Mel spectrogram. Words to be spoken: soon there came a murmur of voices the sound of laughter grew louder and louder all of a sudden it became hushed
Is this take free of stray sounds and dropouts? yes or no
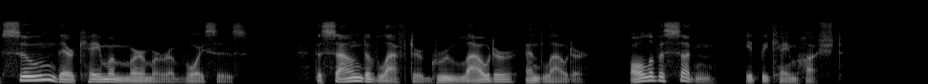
yes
